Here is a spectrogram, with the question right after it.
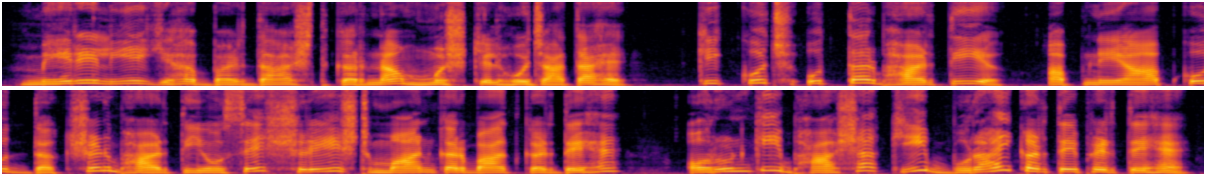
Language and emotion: Hindi, angry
